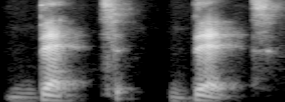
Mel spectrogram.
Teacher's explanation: So this word is actually pronounced debt debt. So the B is silent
